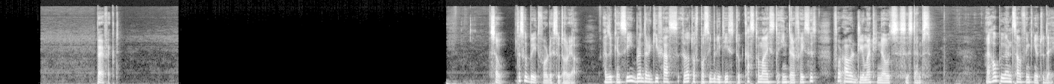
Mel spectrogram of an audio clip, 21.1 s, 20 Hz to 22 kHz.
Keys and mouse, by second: 0.6 click, 2.3 shift+middle drag, 3.2-4.3 middle drag, 4.8 Tab, 5.3 Tab, 5.6 shift+middle click, 6.0 click, 6.3 Tab, 6.6 a, 6.9 s, 7.8 g, 8.7 Tab, 9.0-9.5 middle drag, 9.9-11.4 middle drag, 11.9 middle click, 12.7 click, 14.7-15.4 drag, 16.3-17.0 drag, 17.8-18.5 drag, 19.9 middle click.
